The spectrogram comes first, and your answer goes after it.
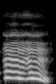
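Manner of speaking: high, closed-mouth mm-mm; a quick hummed summons; signal hum. Shown as a demonstration. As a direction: call a friend over with a hum. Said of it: "like that, and signal him over".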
